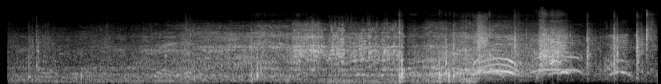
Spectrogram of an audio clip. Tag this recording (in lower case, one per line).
speech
